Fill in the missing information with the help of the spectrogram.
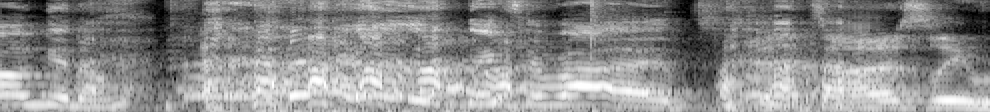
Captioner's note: group laughing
